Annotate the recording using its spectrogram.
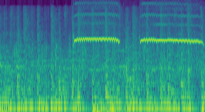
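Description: A referee's whistle blown in two long, high blasts with a slight warble, the first about a second and a half in and the second starting just under three seconds in, over background music with a steady beat. The blasts mark the end of a kabaddi raid with a tackle, as a point is awarded.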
